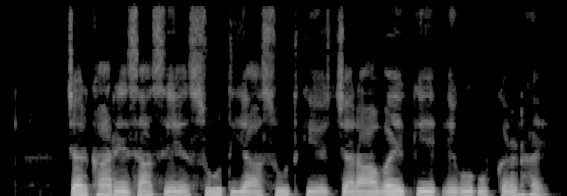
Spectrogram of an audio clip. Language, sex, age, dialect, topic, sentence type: Magahi, male, 36-40, Southern, agriculture, statement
